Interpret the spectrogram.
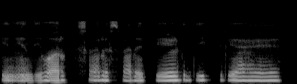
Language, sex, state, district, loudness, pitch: Rajasthani, female, Rajasthan, Nagaur, -28 LUFS, 185 Hz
